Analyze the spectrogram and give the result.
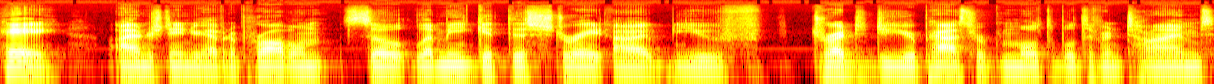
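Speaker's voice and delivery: no-nonsense, straight to the point. Illustrating a tone for a customer with a password problem: direct and firm. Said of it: "be direct, be firm, and I'm using that voice now as an illustration".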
